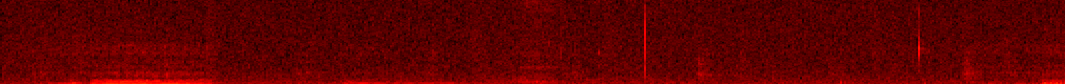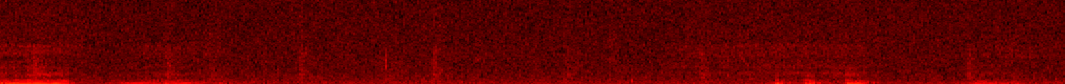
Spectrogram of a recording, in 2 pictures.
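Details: Someone in deep sleep, snoring slightly: slow, soft rattling breaths repeating every few seconds in a quiet room; light snoring.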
